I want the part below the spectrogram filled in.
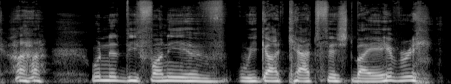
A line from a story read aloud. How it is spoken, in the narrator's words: He starts laughing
